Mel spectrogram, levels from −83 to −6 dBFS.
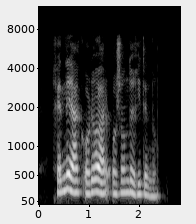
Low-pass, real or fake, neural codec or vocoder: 7.2 kHz; fake; codec, 16 kHz, 8 kbps, FreqCodec, smaller model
